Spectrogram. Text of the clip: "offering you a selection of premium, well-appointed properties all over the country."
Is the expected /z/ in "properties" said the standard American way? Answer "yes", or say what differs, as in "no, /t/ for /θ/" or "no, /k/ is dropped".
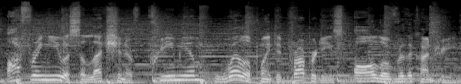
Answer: yes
